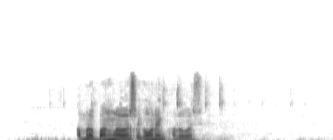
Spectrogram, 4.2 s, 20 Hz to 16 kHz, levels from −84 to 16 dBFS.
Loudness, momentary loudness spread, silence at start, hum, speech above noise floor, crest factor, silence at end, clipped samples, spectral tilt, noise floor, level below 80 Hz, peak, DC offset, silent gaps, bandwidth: -16 LUFS; 11 LU; 0.95 s; none; 58 dB; 18 dB; 1.7 s; under 0.1%; -6.5 dB/octave; -73 dBFS; -60 dBFS; -2 dBFS; under 0.1%; none; 7.8 kHz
